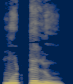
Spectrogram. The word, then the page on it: ಮುಟ್ಟಲು: muṭṭalu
